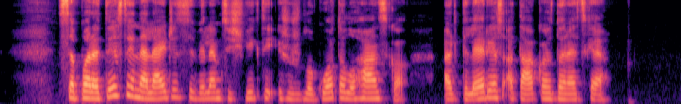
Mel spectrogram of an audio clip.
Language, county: Lithuanian, Kaunas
